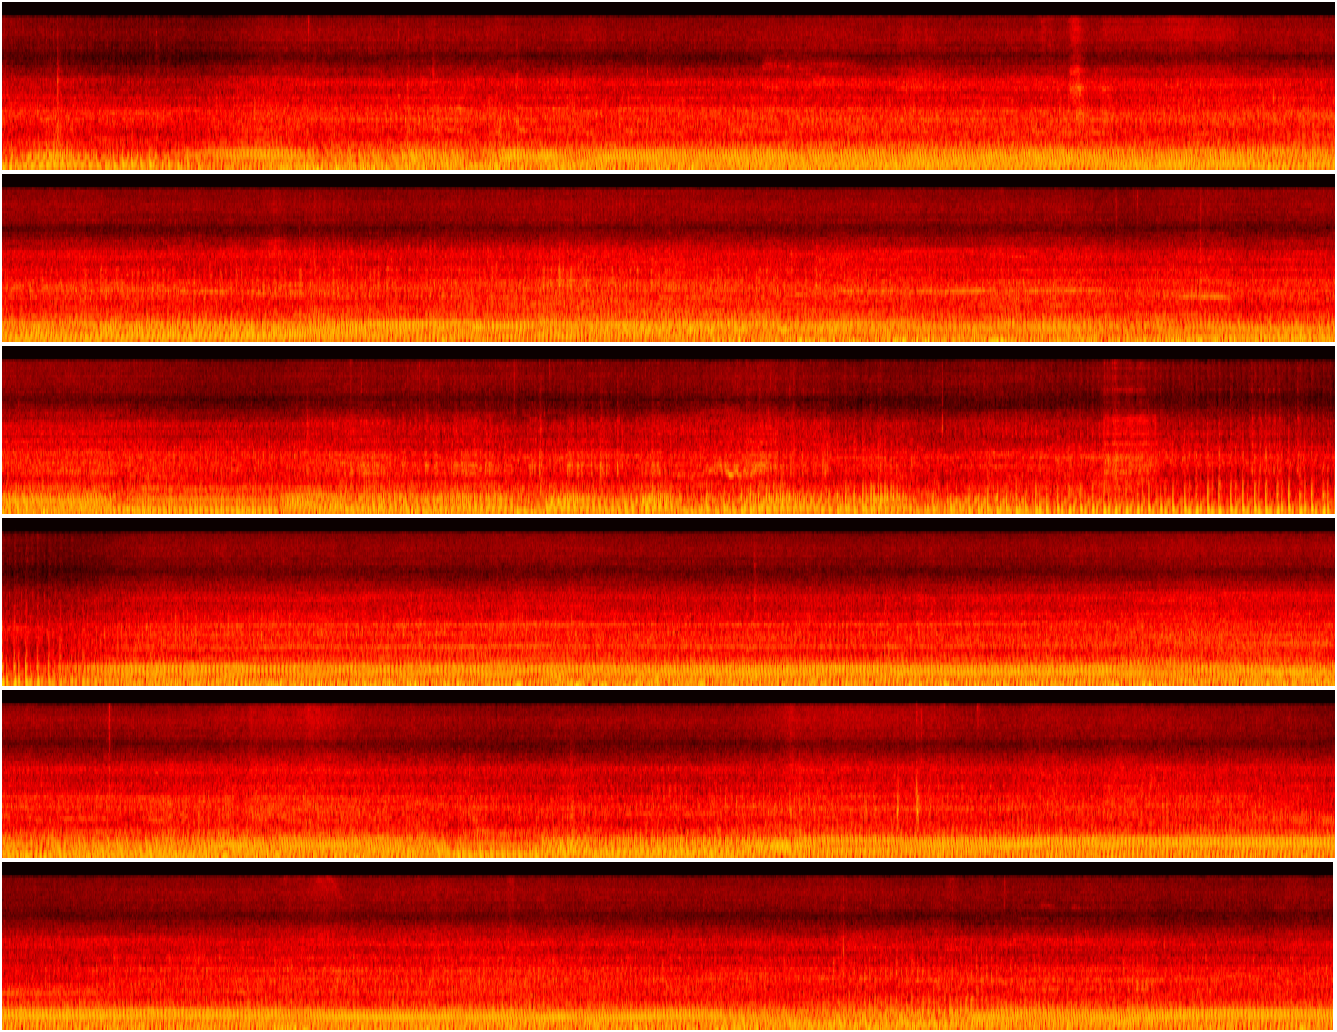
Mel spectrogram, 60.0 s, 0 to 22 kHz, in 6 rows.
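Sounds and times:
utility vehicle engine running: 0.0s - 59.9s.

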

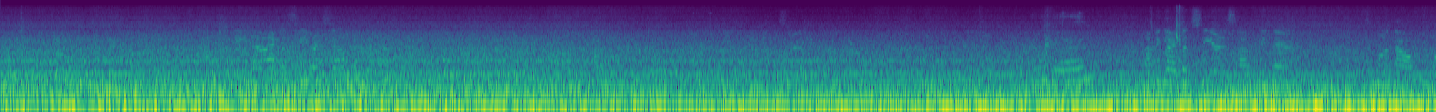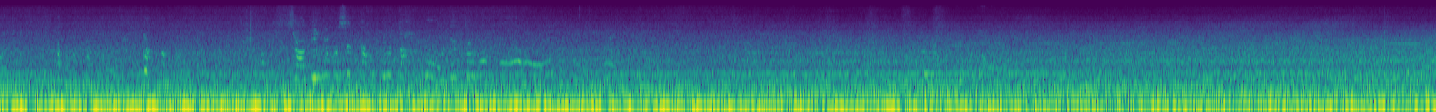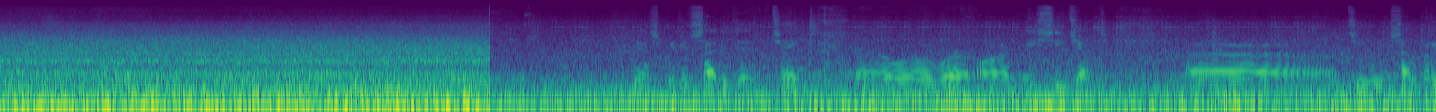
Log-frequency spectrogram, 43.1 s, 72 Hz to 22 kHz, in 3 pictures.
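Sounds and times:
ferry engines humming: 0.0s - 43.0s.

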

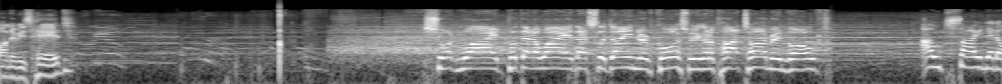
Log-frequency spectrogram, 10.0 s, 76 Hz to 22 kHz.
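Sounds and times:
stadium crowd noise: 0.0s - 10.0s
cricket bat striking ball: 2.6s - 3.2s.

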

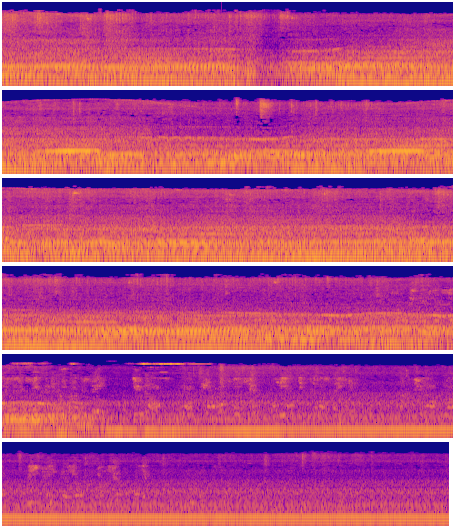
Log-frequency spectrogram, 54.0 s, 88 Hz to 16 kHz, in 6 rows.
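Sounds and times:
bus diesel engine running: 0.0s - 54.0s.

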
